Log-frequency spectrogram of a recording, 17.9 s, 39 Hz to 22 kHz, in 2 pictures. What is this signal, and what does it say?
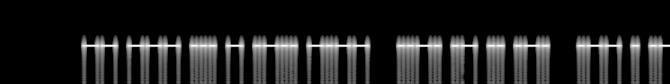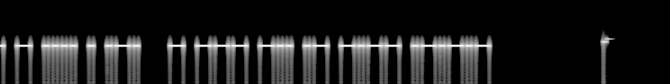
Morse code, heard as a keyed tone, about 20 wpm, 700 Hz. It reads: MOSTLY FAIR WEATHER TODAY.
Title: Sentences from Top 1300 Words 20wpm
